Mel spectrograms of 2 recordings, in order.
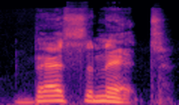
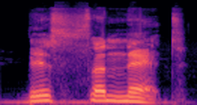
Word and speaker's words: Bissonnet: For Noel Bassinet. Did I pronounce that correct, Amuela? No. Amuela tried to help me. Bissonnet.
